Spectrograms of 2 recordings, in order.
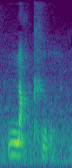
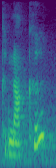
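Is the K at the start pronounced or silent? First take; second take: silent; pronounced. First: The initial K is silent. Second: The initial K sound is pronounced. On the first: The speaker calls it right. "No, it's knuckle" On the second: The speaker calls it wrong. "We pronounce it as knuckle"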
